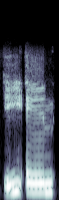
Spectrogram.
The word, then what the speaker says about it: Enheduanna: It's Enheduanna. If you guys want to look this up, but it's the world's first authored poems written by the Sumerian high priestess Enhudwana, or I guess is how you would pronounce it.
